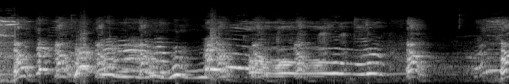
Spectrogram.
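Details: Several dogs howl together on the 4th of July 2012: overlapping, wavering howls that rise and fall and slide between pitches, with short yips breaking in. A brief pause comes near the end before another voice starts.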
